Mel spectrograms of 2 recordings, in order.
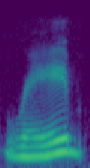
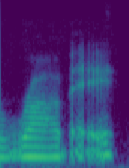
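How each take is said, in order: First: "Rabe" as one syllable, rhyming with babe; one-syllable pronunciation. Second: "Rabe" as two syllables, RAH-bay; two-syllable pronunciation. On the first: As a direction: say "Rabe" like RAYB, with a silent e. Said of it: "if he pronounces it Rabe". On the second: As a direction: say "Rabe" with an open a and a sounded final e. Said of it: "with, like, a little tilde on the E". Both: Shown as a demonstration.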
